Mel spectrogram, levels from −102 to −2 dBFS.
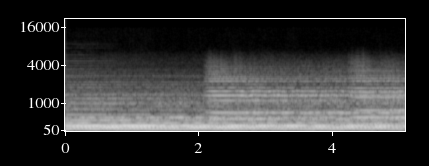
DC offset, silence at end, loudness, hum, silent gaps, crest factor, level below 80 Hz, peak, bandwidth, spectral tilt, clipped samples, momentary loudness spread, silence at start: under 0.1%; 0 s; -23 LUFS; 50 Hz at -40 dBFS; none; 10 dB; -56 dBFS; -12 dBFS; 4.7 kHz; -11 dB/octave; under 0.1%; 3 LU; 0 s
